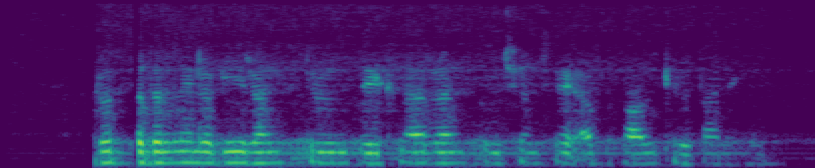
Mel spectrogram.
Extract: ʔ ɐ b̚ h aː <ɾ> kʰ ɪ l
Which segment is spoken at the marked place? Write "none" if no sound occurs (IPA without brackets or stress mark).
l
